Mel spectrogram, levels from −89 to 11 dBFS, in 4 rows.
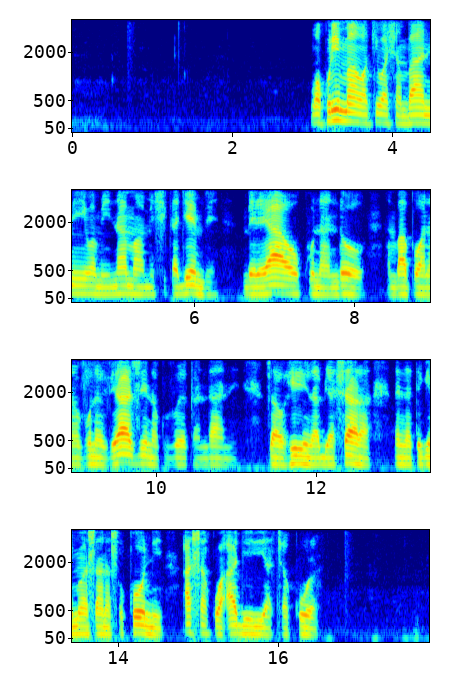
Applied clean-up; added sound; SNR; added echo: none; none; none; none.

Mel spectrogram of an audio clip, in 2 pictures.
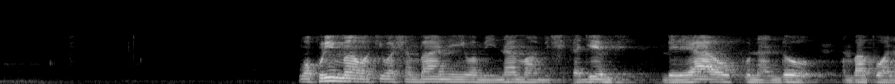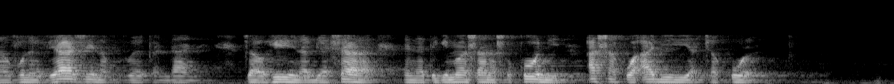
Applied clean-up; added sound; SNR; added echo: none; none; none; reverberation time 0.8 s.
